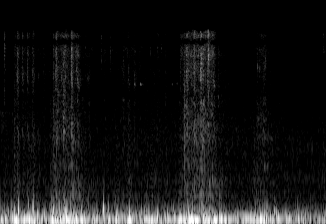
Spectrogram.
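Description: A city bus idles and rumbles close alongside.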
